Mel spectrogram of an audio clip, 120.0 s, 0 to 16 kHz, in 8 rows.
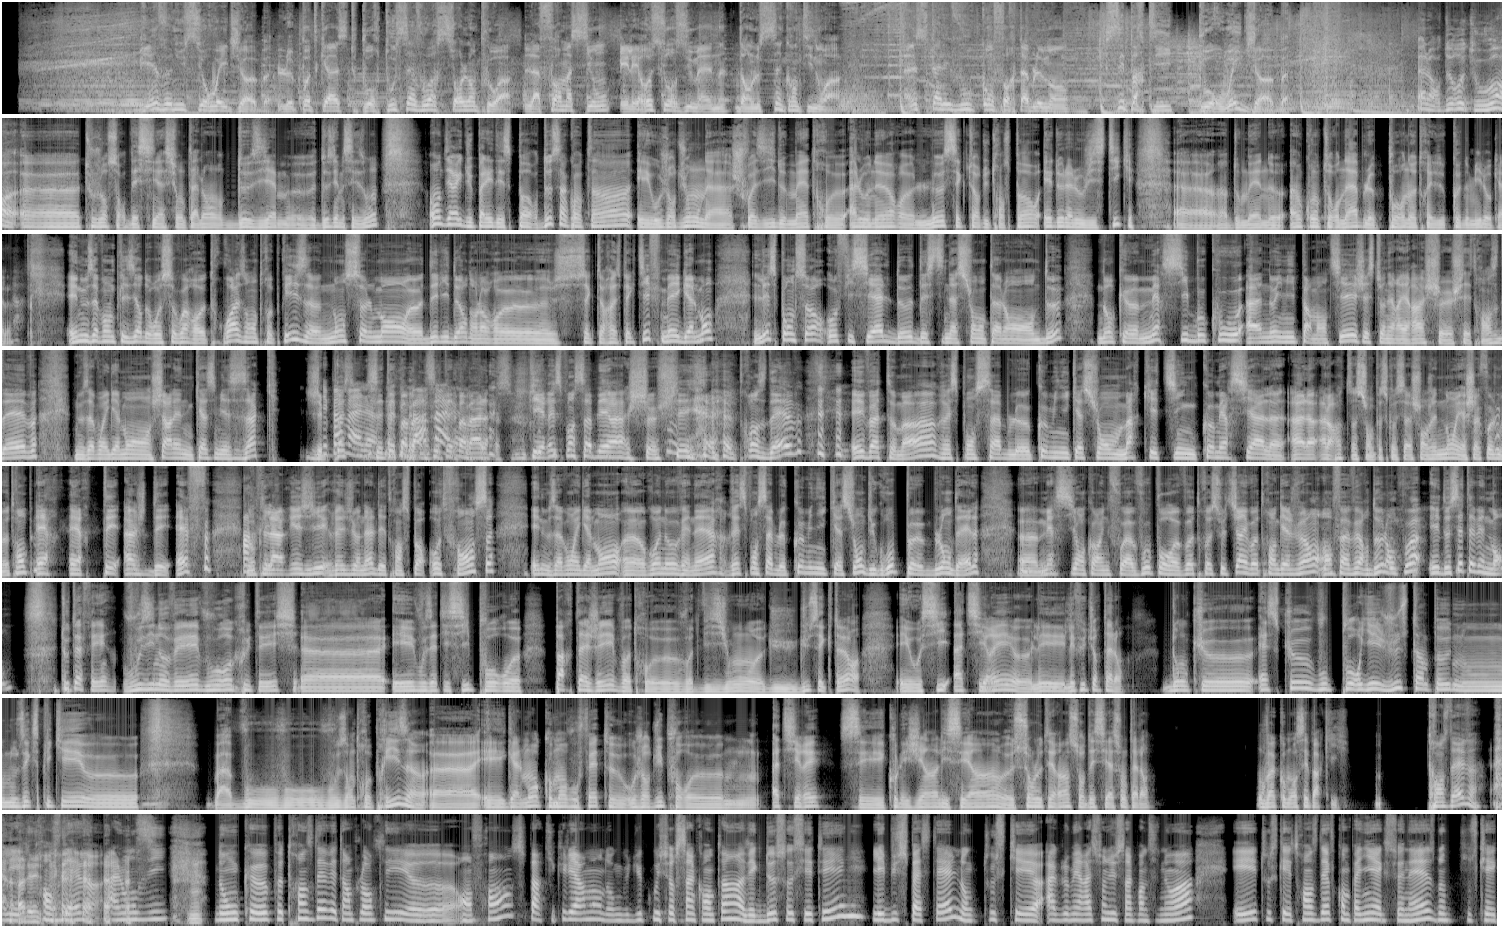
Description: Episode 15 - Table Ronde des Sponsors : Perspectives sur le Transport et la Logistique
